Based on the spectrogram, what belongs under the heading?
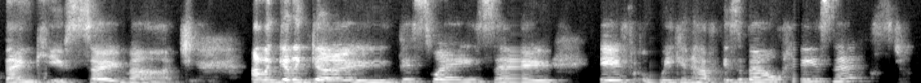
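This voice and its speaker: A woman's voice: high voice, slow pace, reverberant. A woman hosting an online panel discussion on a video call, chatty and upbeat. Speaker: panel host.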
